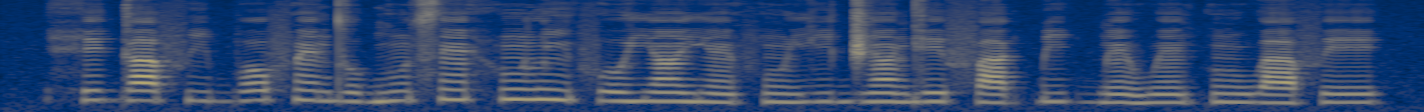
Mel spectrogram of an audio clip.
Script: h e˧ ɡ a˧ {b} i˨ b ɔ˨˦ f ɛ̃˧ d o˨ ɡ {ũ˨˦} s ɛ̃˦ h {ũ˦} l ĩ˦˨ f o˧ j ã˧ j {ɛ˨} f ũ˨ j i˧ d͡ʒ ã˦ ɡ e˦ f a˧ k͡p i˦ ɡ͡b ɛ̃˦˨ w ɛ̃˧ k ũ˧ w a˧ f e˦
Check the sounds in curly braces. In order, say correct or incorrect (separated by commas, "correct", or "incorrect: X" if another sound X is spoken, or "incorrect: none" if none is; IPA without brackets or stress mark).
incorrect: f, incorrect: ũ˧, correct, incorrect: ɛ̃˨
